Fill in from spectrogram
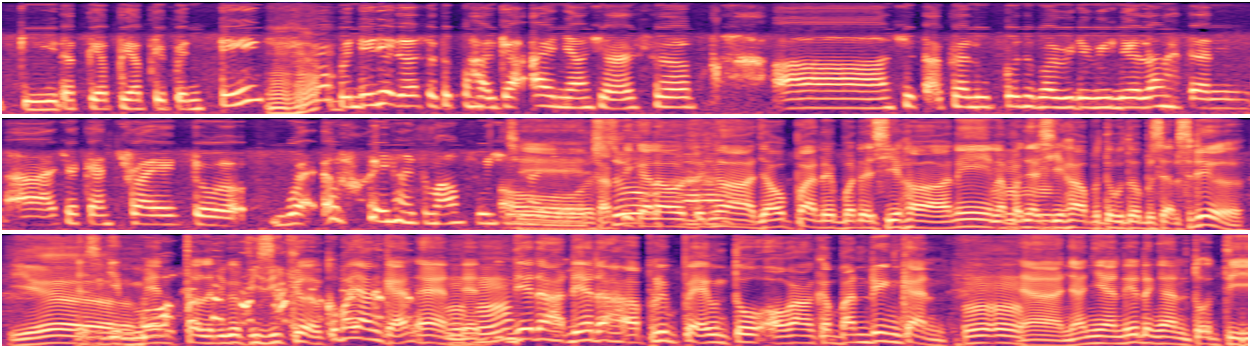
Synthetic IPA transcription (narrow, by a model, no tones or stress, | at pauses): it̪it̪apiapijapədiəpənt̪ɪŋbəndəniadalahsat̪upəɦaɡaʔanjaŋsajaɾasəʔəsiat̪a̰ʔkanlupəs̬əbawidəbiləlahdanəsakant̪ɾajunt̪uʔbuat̪̚əpəjaŋt̪uʔmampusa̰t̪aikalawdəŋard͡ʒawapandaɾipadasiɦaninabaɲaʔsiɦabət̪ʊlbət̪̬ʊlbəsiap̚sədiəjdasəɡimɛ̃nt̪əld͡ʒuɡafisikəlkəbajaŋkanandɛndiadahdiədahpɾipɛunt̪ʊkoɾaŋakanbandɪŋkanjaɲaɲiandiədəŋãnt̪oʔt̪i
